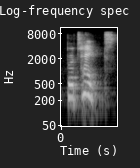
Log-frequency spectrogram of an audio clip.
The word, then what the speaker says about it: protect: Protect, protect, protect, protect, protect nhâm hai mà. Còn nhâm một là protect đúng không? Còn nhâm hai là protect, protect.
